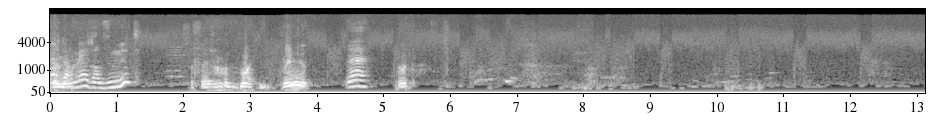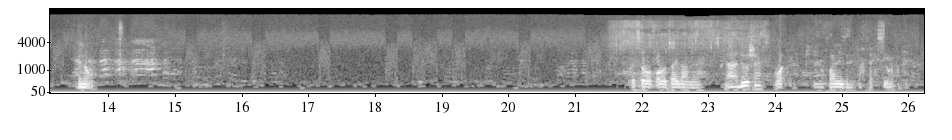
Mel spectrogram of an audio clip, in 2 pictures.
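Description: A man and a woman talk casually nearby.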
